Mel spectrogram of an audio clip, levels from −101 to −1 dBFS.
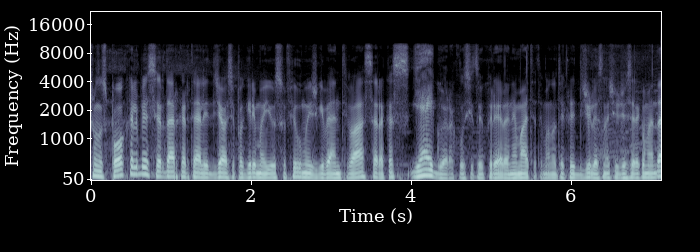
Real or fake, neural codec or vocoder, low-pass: real; none; 9.9 kHz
